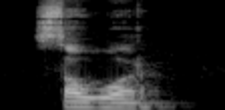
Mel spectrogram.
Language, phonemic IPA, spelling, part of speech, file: Moroccan Arabic, /sˤaw.war/, صور, verb, LL-Q56426 (ary)-صور.wav
- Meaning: to photograph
